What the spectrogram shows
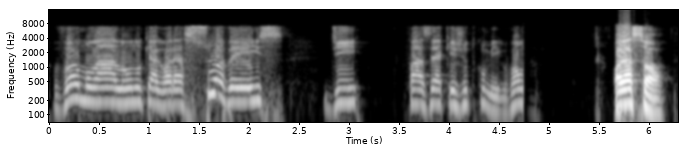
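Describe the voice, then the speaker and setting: A Brazilian man with a Brazilian Portuguese accent teaching English grammar, drilling students with repeated prompts and modeling phrases slowly. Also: high-pitched, a bit bright, lo-fi sound. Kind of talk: online English lesson.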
